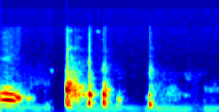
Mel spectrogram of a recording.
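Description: A person coughing, a few short coughs in quick succession, over a steady low hum.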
